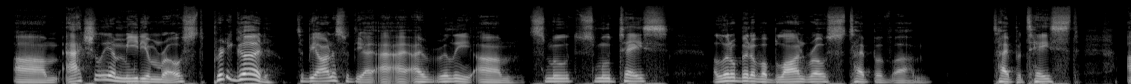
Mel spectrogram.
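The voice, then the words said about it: Sick, under-the-weather voice. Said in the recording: “I am currently under the weather. So if you hear it in my voice”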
